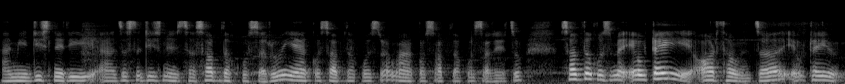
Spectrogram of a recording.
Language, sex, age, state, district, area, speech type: Nepali, female, 30-45, West Bengal, Darjeeling, rural, spontaneous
